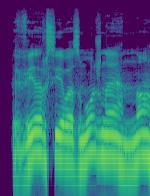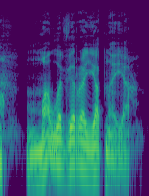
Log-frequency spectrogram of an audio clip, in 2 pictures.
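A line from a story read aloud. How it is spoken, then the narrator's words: Drawling. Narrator (Russian): протянул Вербин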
